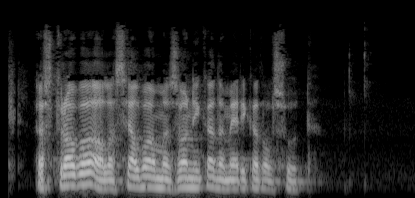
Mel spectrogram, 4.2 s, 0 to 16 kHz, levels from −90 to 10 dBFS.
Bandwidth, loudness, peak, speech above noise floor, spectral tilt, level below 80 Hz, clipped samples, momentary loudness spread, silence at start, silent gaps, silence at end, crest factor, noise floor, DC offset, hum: 10.5 kHz; -23 LUFS; -6 dBFS; 49 dB; -5.5 dB/octave; -70 dBFS; under 0.1%; 15 LU; 0.1 s; none; 1.1 s; 18 dB; -71 dBFS; under 0.1%; none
